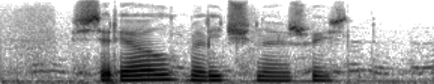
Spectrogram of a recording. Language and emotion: Russian, sad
